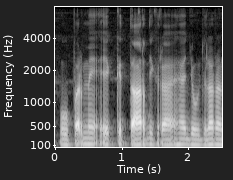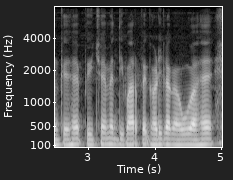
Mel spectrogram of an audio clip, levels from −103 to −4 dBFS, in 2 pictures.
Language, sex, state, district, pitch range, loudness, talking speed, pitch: Hindi, male, Jharkhand, Garhwa, 110-115 Hz, -22 LUFS, 240 wpm, 115 Hz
